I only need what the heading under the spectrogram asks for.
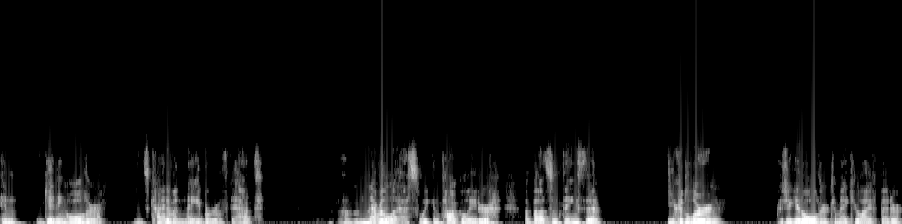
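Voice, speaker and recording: Against a quiet background, a man with a fairly low pitch and a dark, mellow, somewhat breathy tone speaks at a fairly slow pace with ordinary pitch variation and long, frequent pauses. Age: 60s. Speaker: video creator on dating and marriage. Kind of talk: live stream talk. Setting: live stream. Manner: halting.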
